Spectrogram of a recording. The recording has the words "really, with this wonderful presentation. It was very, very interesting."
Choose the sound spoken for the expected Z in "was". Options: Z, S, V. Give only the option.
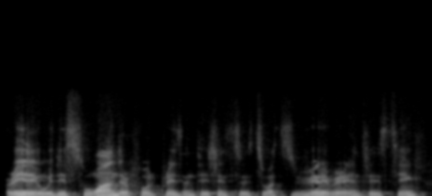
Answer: S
